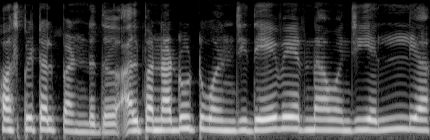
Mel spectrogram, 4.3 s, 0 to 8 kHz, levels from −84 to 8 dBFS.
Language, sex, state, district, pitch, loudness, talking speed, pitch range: Tulu, female, Karnataka, Dakshina Kannada, 225 Hz, -12 LUFS, 110 wpm, 215-235 Hz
